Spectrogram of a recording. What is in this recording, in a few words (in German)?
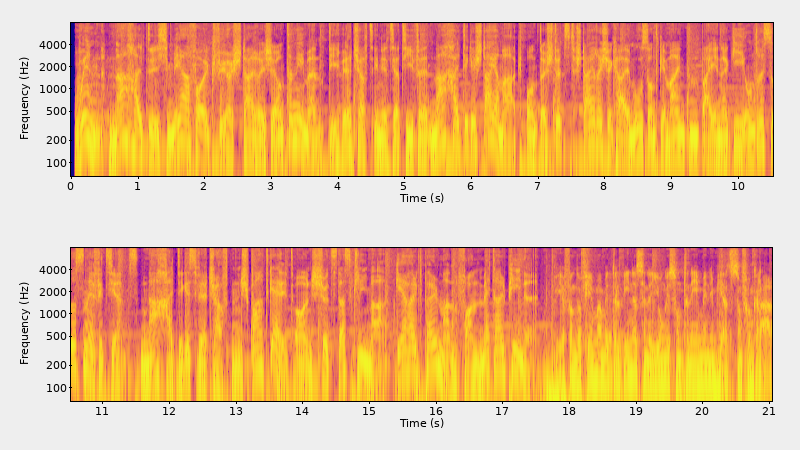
spot; win metalpine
